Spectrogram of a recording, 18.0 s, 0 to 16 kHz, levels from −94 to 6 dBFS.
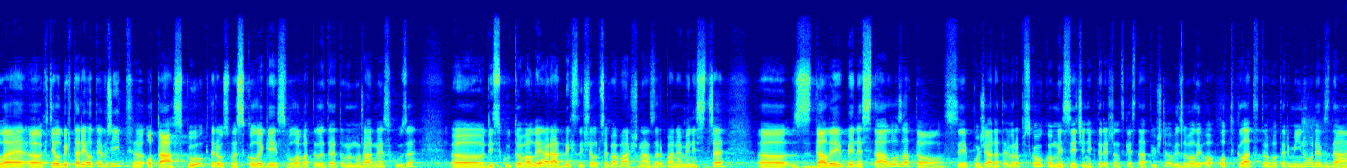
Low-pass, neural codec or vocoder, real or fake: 14.4 kHz; vocoder, 44.1 kHz, 128 mel bands every 512 samples, BigVGAN v2; fake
